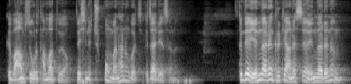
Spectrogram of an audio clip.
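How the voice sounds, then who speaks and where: A middle-aged man preaching in a conversational way, his pitch rising and falling widely as he questions the congregation. He acts out quoted speech with abrupt loud outbursts, then drops back to a low aside. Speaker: pastor. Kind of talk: sermon. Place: church sanctuary.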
